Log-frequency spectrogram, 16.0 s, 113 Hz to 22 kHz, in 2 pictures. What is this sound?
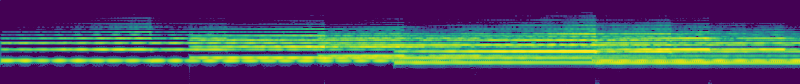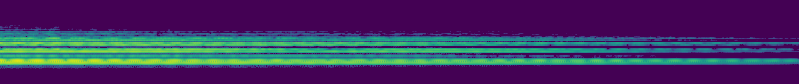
3 Coil Pad
High flute-like pad with a long tail.
flute, high, pad, sweet, synth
